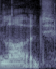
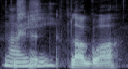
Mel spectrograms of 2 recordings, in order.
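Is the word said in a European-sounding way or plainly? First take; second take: plain; European. First: The word is said in a plain English way. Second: The word is said with a put-on European sound. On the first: "we don't say large" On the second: "a more European sound"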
